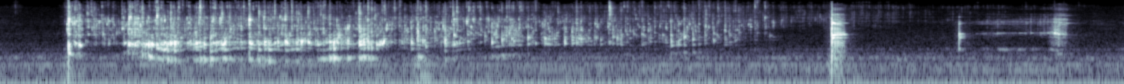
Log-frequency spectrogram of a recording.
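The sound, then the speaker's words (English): Water pours steadily into a glass for several seconds, the pitch rising as it fills, then stops, followed by a couple of soft clinks and light handling sounds. “Here, I'll just pour you a glass.”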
